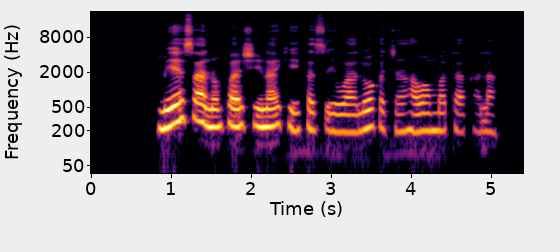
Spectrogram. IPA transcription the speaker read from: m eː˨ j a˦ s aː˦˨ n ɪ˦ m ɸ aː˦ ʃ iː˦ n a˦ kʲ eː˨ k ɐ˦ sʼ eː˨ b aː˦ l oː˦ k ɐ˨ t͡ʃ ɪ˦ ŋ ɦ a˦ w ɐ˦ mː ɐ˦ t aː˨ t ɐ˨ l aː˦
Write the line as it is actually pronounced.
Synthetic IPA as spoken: m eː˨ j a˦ s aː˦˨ n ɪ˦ m ɸ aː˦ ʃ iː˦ n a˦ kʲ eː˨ k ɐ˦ sʼ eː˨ w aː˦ l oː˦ k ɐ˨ t͡ʃ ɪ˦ ŋ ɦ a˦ w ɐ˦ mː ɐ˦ t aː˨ k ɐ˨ l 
